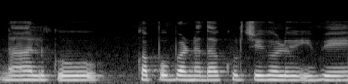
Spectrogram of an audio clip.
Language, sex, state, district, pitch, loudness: Kannada, female, Karnataka, Bidar, 200 Hz, -14 LUFS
